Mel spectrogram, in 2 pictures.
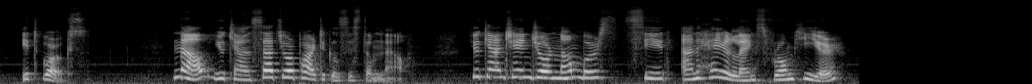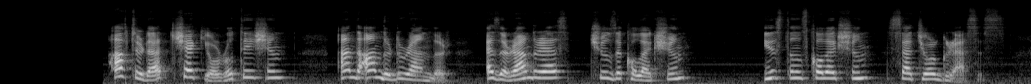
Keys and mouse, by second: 0.6 middle click, 1.9 shift+middle click, 2.2 middle click, 3.4 middle click, 3.9-7.3 middle drag, 7.8-9.1 drag, 9.6 middle click, 10.6 click, 12.0 click, 13.0 click, 14.1 click, 15.4-17.1 drag, 17.9 click, 19.5 click.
